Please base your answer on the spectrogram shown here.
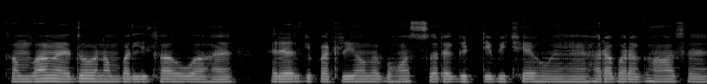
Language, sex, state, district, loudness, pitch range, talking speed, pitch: Hindi, male, Bihar, Jamui, -34 LUFS, 125-130 Hz, 185 wpm, 130 Hz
